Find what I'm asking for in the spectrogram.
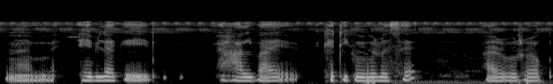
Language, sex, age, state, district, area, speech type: Assamese, female, 45-60, Assam, Jorhat, urban, spontaneous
